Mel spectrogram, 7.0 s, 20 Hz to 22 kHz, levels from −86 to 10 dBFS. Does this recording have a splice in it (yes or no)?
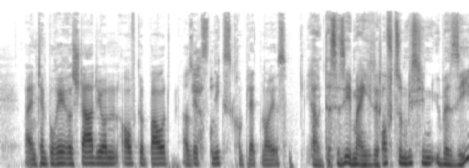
yes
